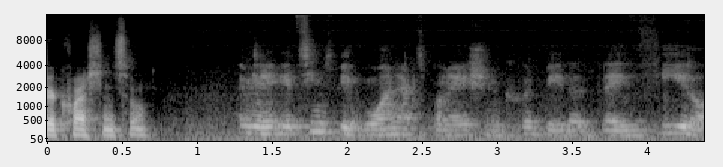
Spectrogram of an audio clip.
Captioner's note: voiceover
